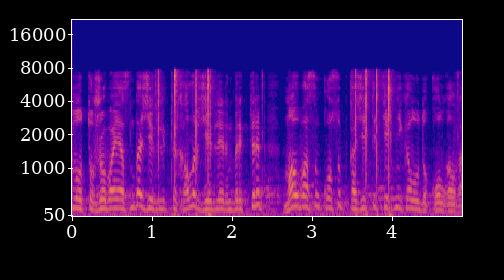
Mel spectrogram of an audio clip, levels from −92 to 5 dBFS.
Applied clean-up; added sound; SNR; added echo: none; Tick; 3 dB; none.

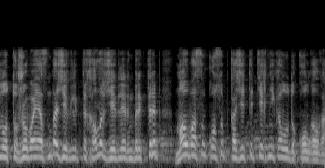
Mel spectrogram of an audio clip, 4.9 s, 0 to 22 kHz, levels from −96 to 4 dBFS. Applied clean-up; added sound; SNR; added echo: none; none; none; none.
